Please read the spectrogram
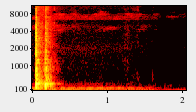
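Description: Two quick knocks close together, followed by a faint low hum that fades out.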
